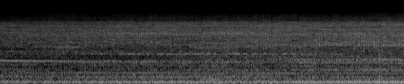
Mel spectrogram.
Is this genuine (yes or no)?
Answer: no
